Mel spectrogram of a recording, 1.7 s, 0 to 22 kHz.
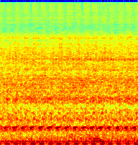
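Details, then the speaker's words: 2008 Mazda CX-9 idle with repeating stumble as one cylinder drops out: cylinder 1 misfire, code P0201 injector open circuit, wiring checked fine, the cylinder 1 fuel injector itself is open-circuit. "circuit it's totally fine it's just the injector open circuit confirm that cylinder one misfire of course it's on cylinder one"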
